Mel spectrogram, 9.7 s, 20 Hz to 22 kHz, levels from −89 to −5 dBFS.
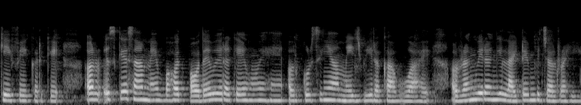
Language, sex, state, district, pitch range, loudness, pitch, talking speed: Hindi, female, Bihar, Purnia, 190-220 Hz, -28 LUFS, 205 Hz, 160 wpm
